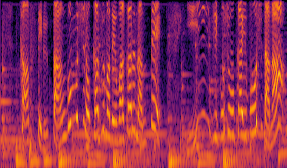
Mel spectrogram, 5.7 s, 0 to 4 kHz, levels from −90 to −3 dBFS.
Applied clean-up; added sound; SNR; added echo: none; none; none; none.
